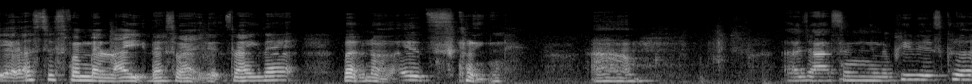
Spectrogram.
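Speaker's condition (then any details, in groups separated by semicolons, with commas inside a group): Cerebral palsy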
